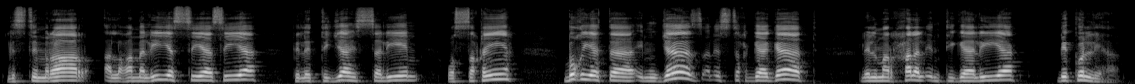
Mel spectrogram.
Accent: Yemen; الذي يجب أن نفكر به جميعا كيمنيين من كل القوى ومن كل المناطق

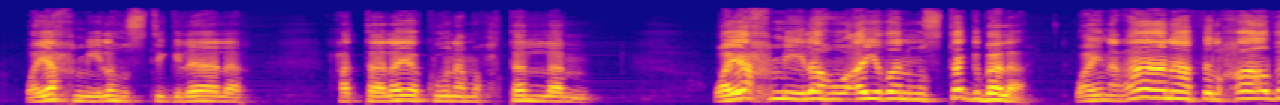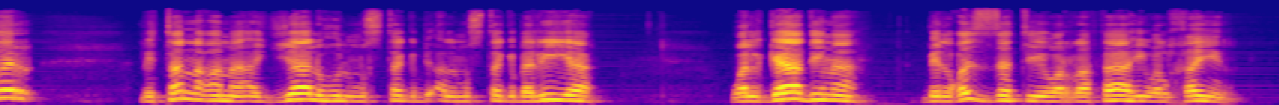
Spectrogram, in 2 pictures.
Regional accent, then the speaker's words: Yemen; نحن كيمنيين، كشعب يمني، نحن المعنيون بأمرنا

